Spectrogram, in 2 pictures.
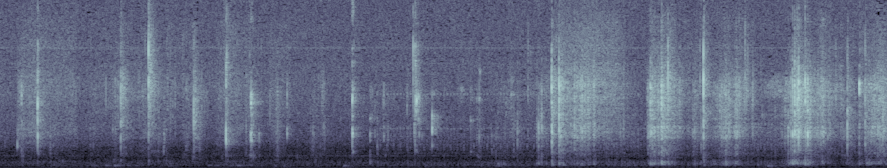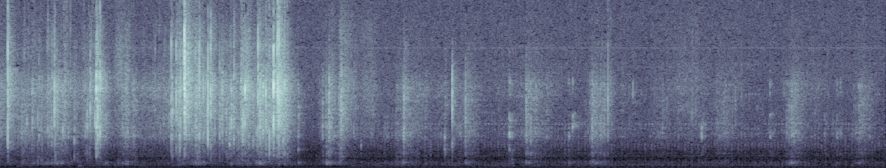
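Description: Hard, crunchy pretzel pieces being chewed close to the microphone: irregular crisp crackles that grow denser and louder in the middle, then thin out.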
